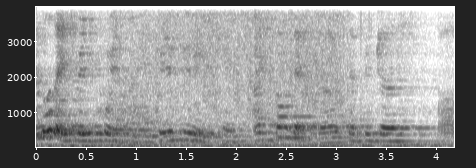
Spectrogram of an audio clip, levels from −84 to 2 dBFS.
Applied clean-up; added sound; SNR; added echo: none; Packing tape, duct tape; 18 dB; reverberation time 1.1 s.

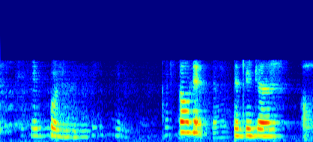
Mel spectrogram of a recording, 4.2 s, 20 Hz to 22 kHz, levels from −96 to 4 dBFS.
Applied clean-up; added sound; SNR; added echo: neural mask model DeepFilterNet 3.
